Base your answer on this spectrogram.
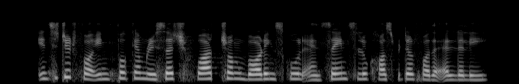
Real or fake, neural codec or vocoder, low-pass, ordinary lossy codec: real; none; 7.2 kHz; none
